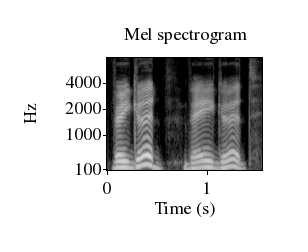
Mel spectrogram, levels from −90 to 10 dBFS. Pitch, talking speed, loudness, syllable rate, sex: 155 Hz, 155 wpm, -15 LUFS, 4.7 syllables/s, male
